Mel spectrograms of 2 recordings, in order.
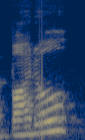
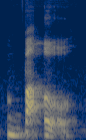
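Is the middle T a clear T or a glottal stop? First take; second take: clear T; glottal stop. First: The middle T is clearly pronounced. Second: The middle T becomes a glottal stop. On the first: "that's kind of American accent ... you pronounce the T there" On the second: "a Cockney accent they go like this"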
